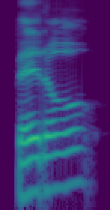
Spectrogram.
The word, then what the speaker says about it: pero: Cuando la R está al comienzo de la palabra, se escribe simple, se escribe una sola R, pero suena doble, suena doble.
